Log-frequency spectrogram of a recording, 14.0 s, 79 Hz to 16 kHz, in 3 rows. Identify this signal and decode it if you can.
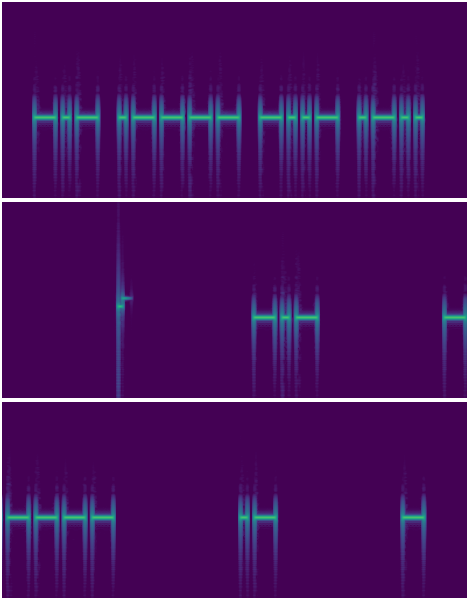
Morse code, heard as a keyed tone, about 17 wpm, spaced as for 9 wpm, 700 Hz. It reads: K1XL K0AT
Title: USA Call Signs - 6x Character Spacing - 17wpm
